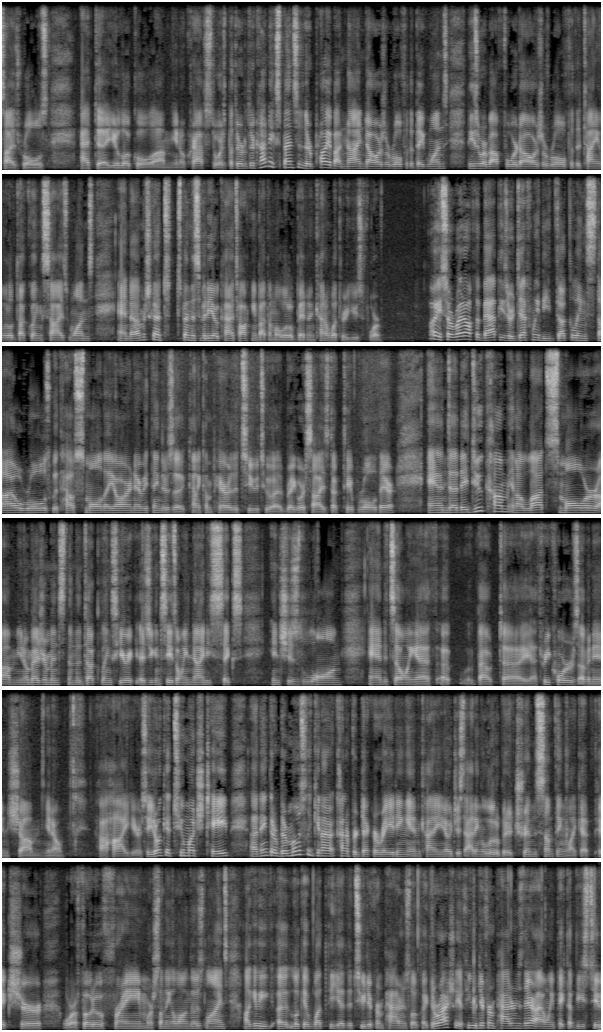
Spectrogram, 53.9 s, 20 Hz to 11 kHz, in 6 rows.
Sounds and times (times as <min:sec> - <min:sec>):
Speech: 0:00.0 - 0:14.8, 0:15.4 - 0:53.9.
